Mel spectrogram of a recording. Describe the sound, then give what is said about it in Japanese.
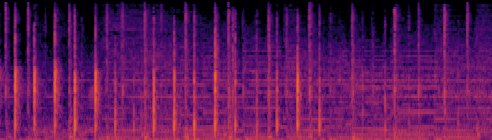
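Applause in steady, rhythmic hand claps, sharp and fairly loud, over a tonal musical backing, with no one speaking for the whole five seconds. “いや あれでしょ、拍手の間に俺が喋るの期待してたでしょ。”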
